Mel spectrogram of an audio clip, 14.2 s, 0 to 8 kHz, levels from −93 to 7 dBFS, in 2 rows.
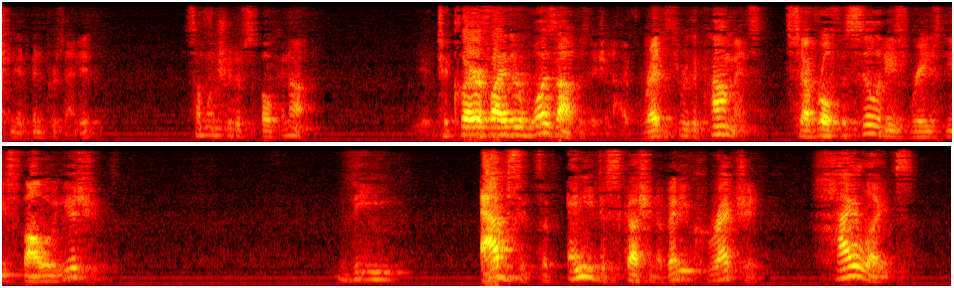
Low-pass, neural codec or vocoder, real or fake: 7.2 kHz; none; real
